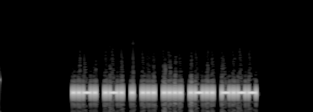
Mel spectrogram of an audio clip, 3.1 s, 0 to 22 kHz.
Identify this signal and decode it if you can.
Morse code, heard as a keyed tone, about 46 wpm, 700 Hz. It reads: FRESHLY
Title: Sets of 5 Words Encore - New Word Drill - 45wpm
